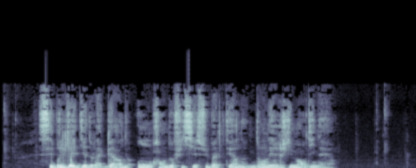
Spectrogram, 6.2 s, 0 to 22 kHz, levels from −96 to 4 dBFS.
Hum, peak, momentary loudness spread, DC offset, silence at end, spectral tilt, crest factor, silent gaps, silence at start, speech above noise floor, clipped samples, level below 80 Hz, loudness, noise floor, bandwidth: none; 0 dBFS; 7 LU; under 0.1%; 1.25 s; -4.5 dB/octave; 14 dB; none; 0.6 s; 51 dB; under 0.1%; -52 dBFS; -13 LUFS; -64 dBFS; 11.5 kHz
